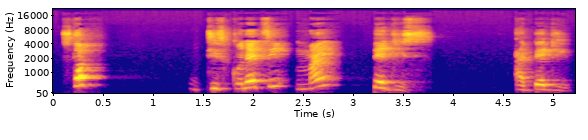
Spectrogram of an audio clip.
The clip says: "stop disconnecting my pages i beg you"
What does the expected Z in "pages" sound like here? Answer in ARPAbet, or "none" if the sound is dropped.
S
